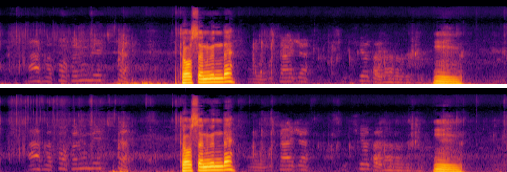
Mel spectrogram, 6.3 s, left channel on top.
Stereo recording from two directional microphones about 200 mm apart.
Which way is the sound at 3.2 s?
60° right (ahead or behind).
